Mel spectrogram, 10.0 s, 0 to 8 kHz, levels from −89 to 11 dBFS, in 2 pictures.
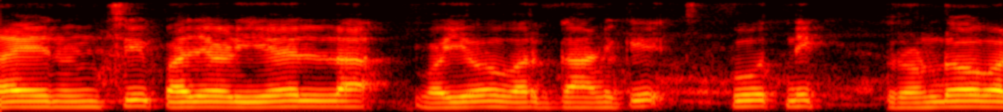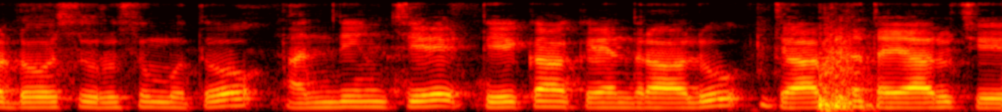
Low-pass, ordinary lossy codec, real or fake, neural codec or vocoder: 7.2 kHz; none; fake; codec, 16 kHz, 16 kbps, FunCodec, trained on Chinese and English, 50 frames a second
